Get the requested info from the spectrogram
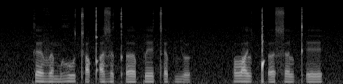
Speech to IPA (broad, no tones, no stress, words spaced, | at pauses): kɛvɛm ɣutʼɵqʼə zəkʼɜ petʼɛpʎɵ | lˠelǃʼɜ sɜlkʼe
